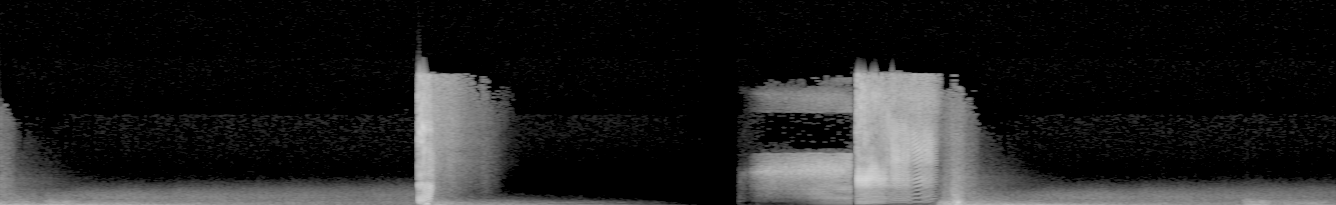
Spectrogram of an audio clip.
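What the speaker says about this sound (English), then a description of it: "What is the sound of one anus farting?" A cartoonish fart from South Park: The Stick of Truth arrives as loud, low, rumbling blasts with abrupt cracks, broken by a stretch of silence and a short electronic squeal before another long, spluttering burst.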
